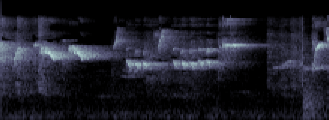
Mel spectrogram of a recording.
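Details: White-rumped shama, a young bird, delivering a varied song of clear whistled phrases, slurred notes and chattering trills, with brief pauses between phrases.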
